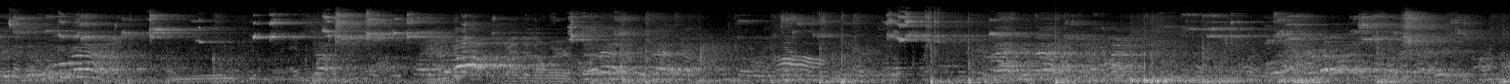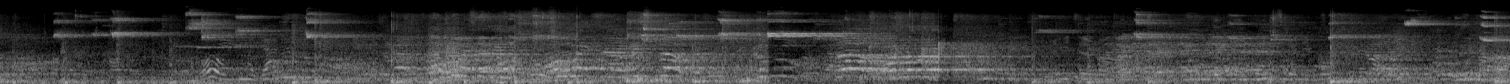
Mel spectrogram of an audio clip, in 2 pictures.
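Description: Basketball bouncing on a hardwood gym floor, with players' voices calling out, echoing around a large hall.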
